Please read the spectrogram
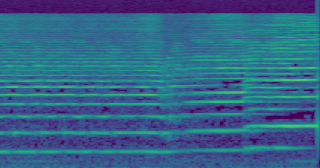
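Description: Solo violin playing classical music: one long bowed note held for just over a second, then two short notes stepping up in pitch.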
